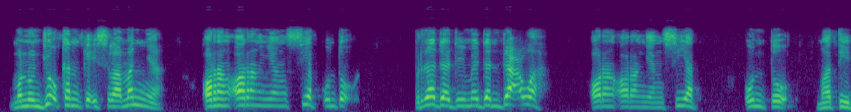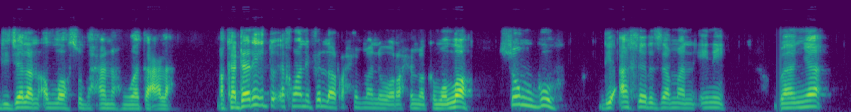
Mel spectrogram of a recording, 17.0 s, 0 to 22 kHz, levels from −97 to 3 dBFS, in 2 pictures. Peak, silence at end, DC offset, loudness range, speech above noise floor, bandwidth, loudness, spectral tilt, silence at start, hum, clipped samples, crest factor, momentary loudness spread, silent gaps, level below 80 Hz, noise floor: 0 dBFS; 0.25 s; under 0.1%; 5 LU; 58 dB; 8.2 kHz; -21 LUFS; -2.5 dB/octave; 0.1 s; none; under 0.1%; 22 dB; 12 LU; none; -74 dBFS; -80 dBFS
